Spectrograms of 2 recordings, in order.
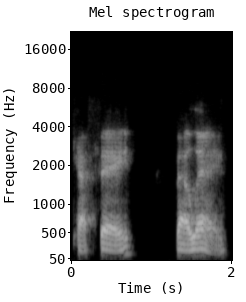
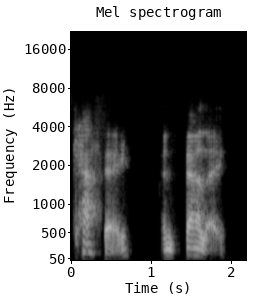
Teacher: in u.s english we hit the second syllable in both of those words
